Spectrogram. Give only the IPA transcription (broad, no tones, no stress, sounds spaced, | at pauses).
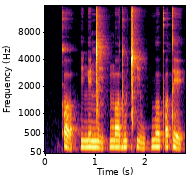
kʼ ɔ | i ŋ e ŋ͡ǀ i | ŋ ɔ d u ǀʰ i w | w o pʼ ɔ t e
